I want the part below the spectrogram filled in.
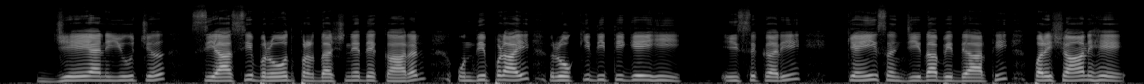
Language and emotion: Dogri, sad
